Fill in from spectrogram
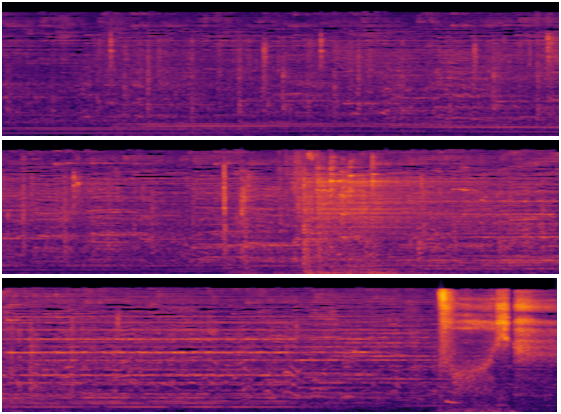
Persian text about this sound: This is one of my favorite spots in all of Paris. Isn't it beautiful? But I can't see anything. چشمتو ببند. به صدای پاریس گوش کن.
